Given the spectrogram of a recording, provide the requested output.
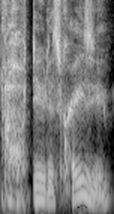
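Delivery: hushed whisper of awe. Real, not acted. Hunter telling his friend about the deer, whispered. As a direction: breathe it out in wonder.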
